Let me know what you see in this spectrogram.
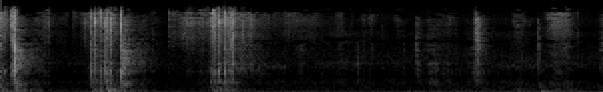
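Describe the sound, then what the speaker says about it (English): A kitchen knife chops pork stir-fry ingredients into small pieces on a board in a few quick bursts of rapid strikes, close and clear, with sparse lighter taps between bursts. "Turn it back round and chop it into little pieces."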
